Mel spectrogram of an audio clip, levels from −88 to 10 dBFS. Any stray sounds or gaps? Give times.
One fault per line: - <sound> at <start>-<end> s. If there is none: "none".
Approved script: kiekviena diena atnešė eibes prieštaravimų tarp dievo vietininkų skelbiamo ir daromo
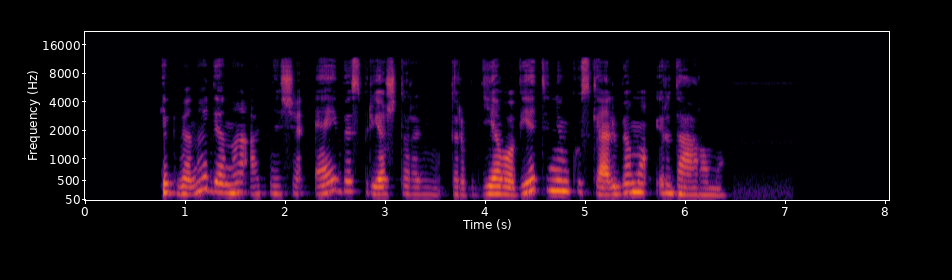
none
